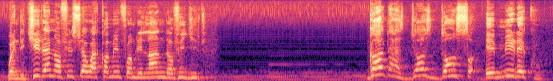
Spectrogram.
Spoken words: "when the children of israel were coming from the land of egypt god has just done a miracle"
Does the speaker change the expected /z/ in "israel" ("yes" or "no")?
yes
